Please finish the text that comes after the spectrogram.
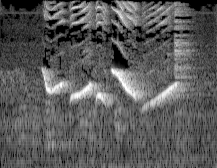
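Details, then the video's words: A green-winged saltator sings the curricutil boi style: four bright whistled notes in a row, the first falling, then a level note, a long downslur and a final rising whistle, over a quiet background. "Trinca ferro Curricutil Boi"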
